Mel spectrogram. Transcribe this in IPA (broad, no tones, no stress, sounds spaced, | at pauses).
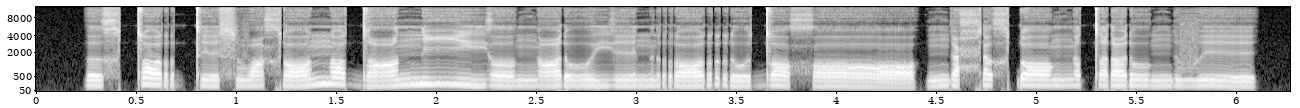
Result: ə x t ɒ r t ɪː s v ɑ x ɾ ɒ n ɒ d ɑ n iː j ʌː ŋ ɑ ɾ ʊː j ɪː n r ɒ r ʊ d ɒ x ɒː | ŋ ɪ ħ ɾ ʌ x ɗ ɒː ŋ ʌ tˤ ə ɾ ʊ ɾ ʊː ŋ ɪ v ɪː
